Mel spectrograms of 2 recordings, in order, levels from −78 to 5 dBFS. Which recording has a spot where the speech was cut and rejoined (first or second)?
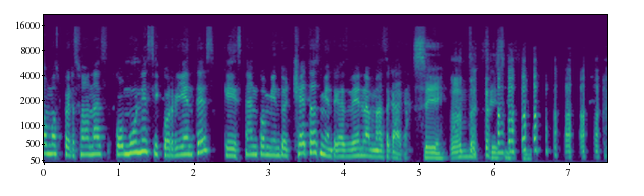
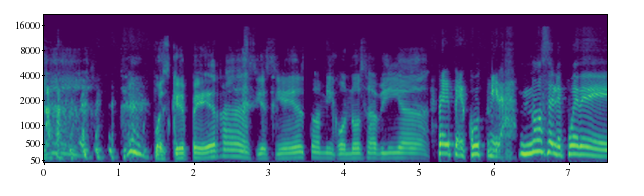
second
